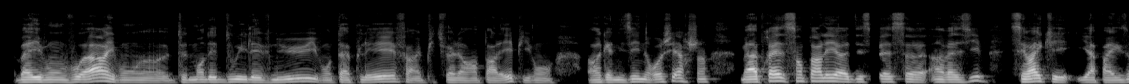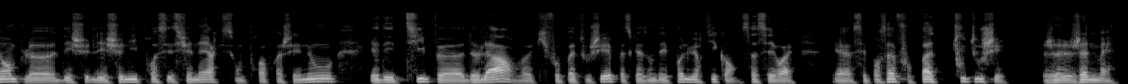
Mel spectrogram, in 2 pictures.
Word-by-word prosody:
bah 110 Hz, -1 st, +4 dB
ils 110 Hz, 0 st, +8 dB
vont 110 Hz, 0 st, 0 dB
voir, 120 Hz, +9 st, +7 dB
ils 125 Hz, -, +1 dB
vont, 100 Hz, -2 st, -4 dB
heu, 90 Hz, 0 st, -8 dB
te 110 Hz, -, -5 dB
demander 110 Hz, +1 st, +1 dB
d'où 115 Hz, +3 st, -1 dB
il 115 Hz, -1 st, +3 dB
est 105 Hz, -, +4 dB
venu, 115 Hz, +8 st, +1 dB
ils 135 Hz, -, +1 dB
vont 100 Hz, 0 st, -6 dB
t'appeler, 110 Hz, +6 st, +1 dB
enfin 115 Hz, -8 st, -5 dB
et -, -, -4 dB
puis 95 Hz, +1 st, -16 dB
tu 100 Hz, -, -17 dB
vas 100 Hz, -, 0 dB
leur 100 Hz, -1 st, -2 dB
en 95 Hz, 0 st, -4 dB
parler 95 Hz, +1 st, -2 dB
et -, -, +3 dB
puis 100 Hz, -, -9 dB
ils -, -, -9 dB
vont 90 Hz, -3 st, -7 dB, 0.3 s
organiser 110 Hz, +3 st, 0 dB
une 125 Hz, -1 st, +3 dB
recherche, 125 Hz, +4 st, -1 dB
hein, 125 Hz, 0 st, -2 dB, 0.3 s
mais 115 Hz, -, +4 dB
après, 155 Hz, +7 st, +8 dB
sans 150 Hz, +4 st, -1 dB
parler, 150 Hz, 0 st, +4 dB
heu, 130 Hz, -3 st, +6 dB
d'espèces, 125 Hz, +1 st, -2 dB
heu, 115 Hz, -3 st, +2 dB
invasives, 115 Hz, +8 st, 0 dB, 0.2 s
c'est 125 Hz, -, +2 dB
vrai 140 Hz, +3 st, +9 dB
qu'il 120 Hz, -6 st, 0 dB
y 110 Hz, -, -3 dB
a 105 Hz, -, +1 dB
par 105 Hz, -, -3 dB
exemple, 120 Hz, +3 st, -1 dB
heu, 100 Hz, -1 st, -2 dB
des 100 Hz, +2 st, -5 dB
les 105 Hz, -2 st, -3 dB
chenilles 120 Hz, +3 st, 0 dB
processionnaires 110 Hz, 0 st, -5 dB
qui -, -, -22 dB
sont 95 Hz, -, -12 dB
propres 105 Hz, +2 st, -10 dB
à -, -, -6 dB
chez 105 Hz, +3 st, -7 dB
nous, 130 Hz, +3 st, -1 dB, 0.3 s
il -, -, -4 dB
y -, -, +1 dB
a -, -, -2 dB
des 105 Hz, -1 st, -1 dB
types, 130 Hz, +4 st, -4 dB
heu, 100 Hz, -2 st, 0 dB
de 105 Hz, +2 st, -2 dB
larves 105 Hz, -4 st, +2 dB
qu'il -, -, -15 dB
faut -, -, -9 dB
pas 100 Hz, -, -5 dB
toucher, 115 Hz, +7 st, -2 dB
parce 125 Hz, -, -11 dB
qu'elles 95 Hz, 0 st, -7 dB
ont -, -, -5 dB
des 95 Hz, -1 st, -6 dB
poils 120 Hz, +2 st, -3 dB
urticants, 110 Hz, -5 st, -6 dB
ça, 95 Hz, +6 st, -8 dB
c'est 105 Hz, +1 st, -5 dB
vrai, 95 Hz, -4 st, -2 dB, 0.4 s
et 95 Hz, -, -6 dB
heu, 95 Hz, -, -4 dB
c'est 80 Hz, -, -11 dB
pour 105 Hz, +4 st, -8 dB
ça 125 Hz, +4 st, 0 dB
faut 105 Hz, -6 st, -14 dB
pas 115 Hz, +6 st, +3 dB, 0.2 s
tout 145 Hz, -, -5 dB
toucher, 130 Hz, -1 st, -4 dB, 0.3 s
je 100 Hz, +1 st, -2 dB
j'admets. 100 Hz, -4 st, -1 dB
110 Hz, 240 wpm, -23 LUFS, 100-120 Hz, 0.4 s, vrai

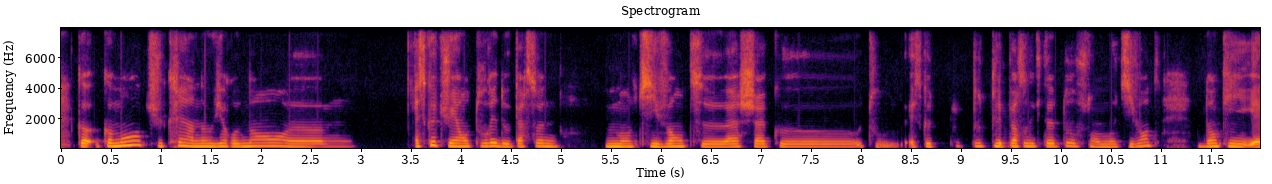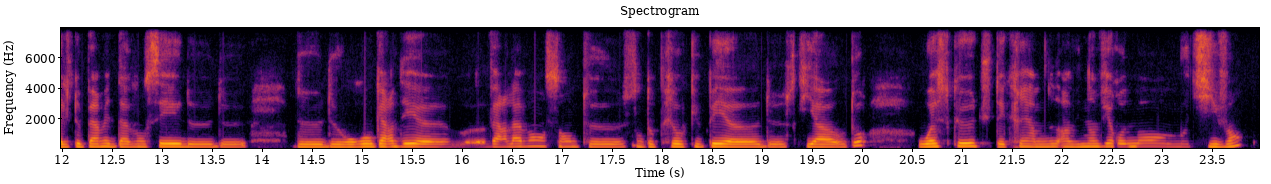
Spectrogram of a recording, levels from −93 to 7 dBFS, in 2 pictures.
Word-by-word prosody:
co -, -, +5 dB
comment 235 Hz, +7 st, +5 dB
tu 200 Hz, -5 st, -4 dB
crées 230 Hz, +4 st, +1 dB
un 190 Hz, -3 st, +4 dB
environnement, 195 Hz, +2 st, +2 dB
heu 180 Hz, 0 st, -1 dB, 0.9 s
est-ce 195 Hz, 0 st, +2 dB
que 260 Hz, -, +4 dB
tu 230 Hz, -3 st, 0 dB
es 195 Hz, -, +5 dB
entourée 195 Hz, +2 st, +2 dB
de 185 Hz, -, +1 dB
personnes 190 Hz, 0 st, 0 dB, 0.5 s
motivantes, 185 Hz, 0 st, +2 dB
heu, 170 Hz, -1 st, +1 dB
à 180 Hz, +1 st, +1 dB
chaque, 180 Hz, 0 st, 0 dB
heu 170 Hz, 0 st, -4 dB
tout 95 Hz, -3 st, -10 dB
est-ce 160 Hz, -, -5 dB
que 190 Hz, -, +1 dB, 0.2 s
tou 215 Hz, -, -16 dB
toutes 200 Hz, 0 st, -5 dB
les 200 Hz, -, +7 dB
personnes 195 Hz, 0 st, 0 dB
qui 195 Hz, -, -12 dB
t'entourent 195 Hz, +1 st, -1 dB
sont 180 Hz, -4 st, -5 dB
motivantes? 180 Hz, +6 st, -3 dB, 0.4 s
Donc 190 Hz, +2 st, +2 dB
ils 185 Hz, -2 st, +4 dB
elles 165 Hz, +1 st, +4 dB
te 185 Hz, -, +1 dB
permettent 180 Hz, 0 st, -1 dB
d'avancer, 175 Hz, +1 st, +3 dB
de 165 Hz, -1 st, -3 dB
de 160 Hz, -2 st, -7 dB, 0.5 s
de 160 Hz, -1 st, +1 dB
de 165 Hz, 0 st, -3 dB
regarder, 180 Hz, +3 st, +2 dB
heu, 165 Hz, -1 st, 0 dB, 0.4 s
vers 170 Hz, 0 st, -4 dB
l'avant 185 Hz, +2 st, -5 dB
sans 175 Hz, -1 st, -5 dB
te 165 Hz, -1 st, -5 dB
sans 175 Hz, 0 st, -8 dB
te 175 Hz, -, -4 dB
préoccuper, 180 Hz, +1 st, +2 dB
heu, 165 Hz, 0 st, +2 dB
de 165 Hz, -1 st, -6 dB
ce -, -, -11 dB
qu'il 175 Hz, -, -3 dB
y -, -, +3 dB
a 160 Hz, -1 st, +2 dB
autour. 230 Hz, +11 st, -3 dB, 0.5 s
Ou 175 Hz, +1 st, +5 dB
est-ce 190 Hz, +1 st, +1 dB
que 200 Hz, 0 st, +5 dB
tu 200 Hz, -, -8 dB
t'es 170 Hz, -, -2 dB
créée 180 Hz, +2 st, -5 dB
un 170 Hz, -1 st, -4 dB, 0.2 s
un 175 Hz, 0 st, -3 dB
environnement 190 Hz, +1 st, -3 dB
motivant, 180 Hz, +4 st, -2 dB
180 Hz, 165 wpm, -21 LUFS, 170-190 Hz, 0.9 s, les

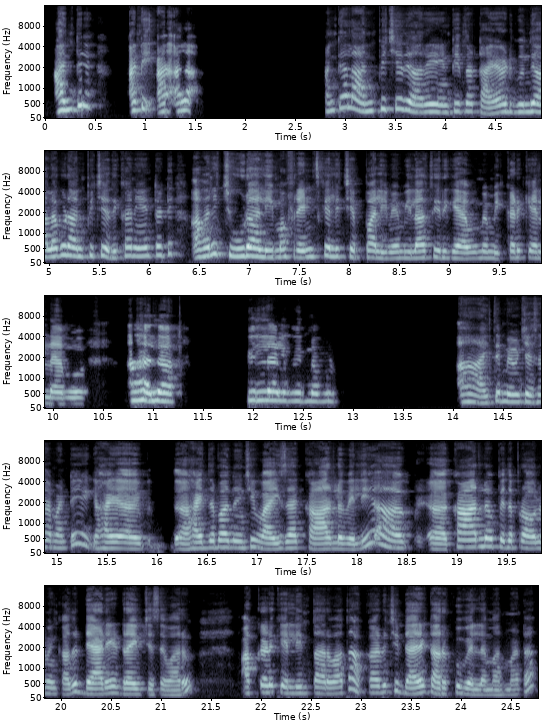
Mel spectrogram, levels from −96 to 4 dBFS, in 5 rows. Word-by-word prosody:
అంటే 320 Hz, +10 st, +4 dB, 0.5 s
అంటే -, -, 0 dB, 0.2 s
అ -, -, +3 dB
అలా 290 Hz, +1 st, +3 dB, 1.4 s
అంటే 285 Hz, +5 st, -7 dB
అలా 365 Hz, -3 st, 0 dB
అనిపిచ్చేది, 320 Hz, +4 st, -2 dB
అరె! 235 Hz, +1 st, 0 dB
ఏంటి 225 Hz, +2 st, -6 dB
ఇంత 255 Hz, 0 st, -3 dB
టైయాడ్‌గుంది 240 Hz, +6 st, 0 dB
అలా 245 Hz, +2 st, +4 dB
గూడా 295 Hz, -1 st, +5 dB
అనిపిచ్చేది. 255 Hz, -3 st, -1 dB
కానీ 275 Hz, -1 st, +1 dB
ఏంటంటే 290 Hz, +4 st, -2 dB, 0.2 s
అవన్నీ 270 Hz, +7 st, +3 dB
చూడాలి 260 Hz, -3 st, +5 dB
మా 240 Hz, -, -1 dB
ఫ్రెండ్స్‌కెళ్లి 245 Hz, +3 st, 0 dB
చెప్పాలి. 225 Hz, -3 st, -1 dB
మేము 200 Hz, +1 st, -3 dB
ఇలా 205 Hz, 0 st, +4 dB
తిరిగాము, 200 Hz, -4 st, +1 dB
మేమిక్కడికెళ్ళాము 195 Hz, -1 st, -1 dB, 0.7 s
అలా 265 Hz, 0 st, +7 dB, 0.8 s
పిల్లలుగున్నప్పుడు 270 Hz, -3 st, 0 dB, 1.3 s
ఆ! -, -, -1 dB, 0.2 s
అయితే 210 Hz, +5 st, -4 dB
మేమేంచేసామంటే, 235 Hz, -2 st, -2 dB
ఇగ 260 Hz, -, -9 dB
హై 195 Hz, -, +4 dB, 0.8 s
హైదరాబాద్ 215 Hz, +3 st, +1 dB
నుంచి 210 Hz, +3 st, -5 dB
వైజాగ్ 200 Hz, +4 st, +1 dB
కార్‌లో 180 Hz, +1 st, +3 dB
వెళ్ళి 165 Hz, -, -2 dB, 0.2 s
ఆ! -, -, +3 dB, 0.5 s
అ -, -, +3 dB, 0.2 s
కార్‌లో 235 Hz, +2 st, +6 dB
పెద్ద 220 Hz, -1 st, -1 dB
ప్రాబ్లమేం 195 Hz, -2 st, -1 dB
కాదు. 165 Hz, -, 0 dB
డాడే 175 Hz, +2 st, +5 dB
డ్రైవ్ 170 Hz, -1 st, +3 dB
చేసేవారు. 150 Hz, -2 st, -5 dB, 0.6 s
అక్కడికెళ్ళిన 200 Hz, -1 st, -2 dB
తర్వాత 190 Hz, +1 st, -2 dB
అక్కడి 215 Hz, 0 st, -3 dB
నుంచి 225 Hz, +4 st, -7 dB
డైరెక్ట్ 205 Hz, +4 st, +3 dB
అరకు 180 Hz, +3 st, -5 dB
వెళ్ళామనమాట. 155 Hz, -1 st, -5 dB
225 Hz, 130 wpm, -23 LUFS, 195-260 Hz, 1.4 s, అలా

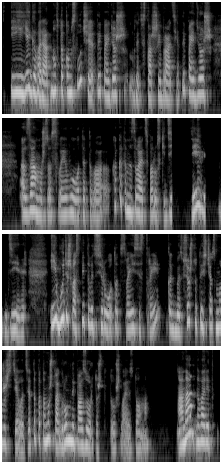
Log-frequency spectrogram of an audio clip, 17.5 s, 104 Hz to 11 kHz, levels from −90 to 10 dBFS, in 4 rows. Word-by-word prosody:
И 255 Hz, -, -1 dB
ей 255 Hz, +3 st, +5 dB
говорят: 215 Hz, -6 st, +3 dB
"Ну, 260 Hz, 0 st, +4 dB
в 265 Hz, -, -9 dB
таком 255 Hz, 0 st, +2 dB
случае 410 Hz, +12 st, -2 dB
ты 260 Hz, 0 st, -4 dB
пойдёшь- 230 Hz, 0 st, -1 dB
вот 215 Hz, -2 st, -10 dB
эти 195 Hz, -, -8 dB
старшие 200 Hz, +1 st, -5 dB
братья- 185 Hz, -3 st, -3 dB
ты 280 Hz, +6 st, -8 dB
пойдёшь, 230 Hz, -1 st, 0 dB, 0.5 s
а, -, -, -1 dB
замуж 200 Hz, -4 st, +2 dB
за 190 Hz, -, -5 dB
своего 200 Hz, +1 st, -3 dB
вот 185 Hz, +1 st, -5 dB
этого 185 Hz, +7 st, -7 dB
как 280 Hz, +3 st, -9 dB
это 290 Hz, -8 st, -4 dB
называется 210 Hz, -3 st, +1 dB
по-русски? 190 Hz, -1 st, -5 dB
Де 200 Hz, +2 st, -4 dB, 0.4 s
деверь 235 Hz, -1 st, +3 dB, 0.2 s
деверь 185 Hz, -4 st, -4 dB, 0.4 s
и 290 Hz, +5 st, +7 dB
будешь 315 Hz, +2 st, +6 dB
воспитывать 245 Hz, +1 st, -1 dB
сирот 230 Hz, -3 st, -1 dB
от 220 Hz, 0 st, -6 dB
своей 205 Hz, +1 st, -1 dB
сестры, 205 Hz, -, -7 dB
как 215 Hz, -2 st, -2 dB
бы 195 Hz, -1 st, +2 dB
всё, 185 Hz, +11 st, -3 dB
что 285 Hz, -2 st, -5 dB
ты 240 Hz, +1 st, -1 dB
сейчас 230 Hz, +1 st, -5 dB
можешь 225 Hz, -1 st, +2 dB
сделать. 190 Hz, -4 st, -6 dB
Это 210 Hz, +7 st, -4 dB
потому 255 Hz, +1 st, +2 dB
что 260 Hz, -6 st, -2 dB
огромный 235 Hz, +5 st, +6 dB
позор, 205 Hz, -3 st, +1 dB
то, 170 Hz, -, -11 dB
что 175 Hz, -, -8 dB
ты -, -, -10 dB
ушла 175 Hz, -, -8 dB
из 170 Hz, -, -10 dB
дома". 180 Hz, +3 st, -7 dB, 0.6 s
А -, -, +5 dB
она 290 Hz, +9 st, +8 dB
говорит 240 Hz, 0 st, +3 dB
220 Hz, 195 wpm, -24 LUFS, 195-250 Hz, 0.6 s, она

